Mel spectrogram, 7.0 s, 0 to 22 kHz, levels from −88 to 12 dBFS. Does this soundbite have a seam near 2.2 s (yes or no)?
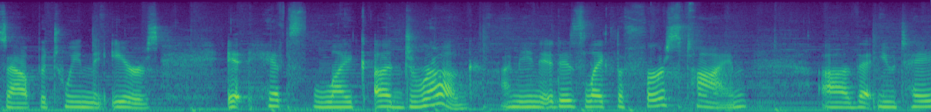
yes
